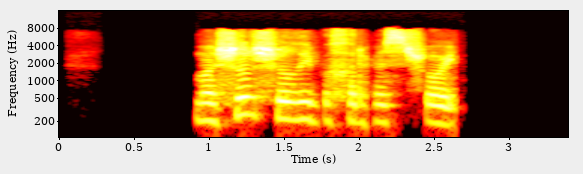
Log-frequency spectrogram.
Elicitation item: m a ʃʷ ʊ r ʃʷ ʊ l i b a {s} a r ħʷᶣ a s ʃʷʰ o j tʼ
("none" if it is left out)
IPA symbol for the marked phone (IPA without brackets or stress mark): χ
